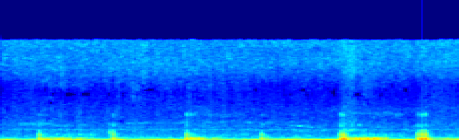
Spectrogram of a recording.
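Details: A happy ginger domestic cat purrs loudly while being petted and cuddled, a steady low rumbling hum with soft rhythmic pulses, with laptop fan noise in the background.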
